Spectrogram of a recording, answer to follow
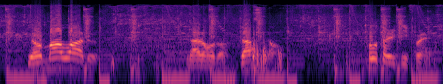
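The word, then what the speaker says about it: ヨマワル: Yomawari. Yomawaru.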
